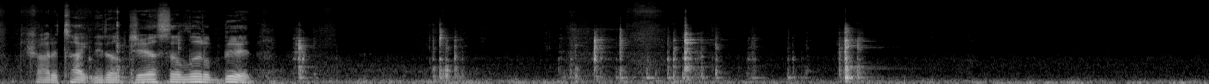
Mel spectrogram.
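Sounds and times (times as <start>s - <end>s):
wrench clinking on metal: 5.5s - 9.1s.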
